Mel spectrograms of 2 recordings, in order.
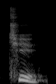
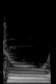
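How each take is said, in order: First: The vowel is a rounded French-style sound. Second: The vowel is a plain English oo sound. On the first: The speaker calls it right. "The sound is not like anything in English" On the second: The speaker calls it wrong. "it's not tu"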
